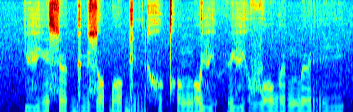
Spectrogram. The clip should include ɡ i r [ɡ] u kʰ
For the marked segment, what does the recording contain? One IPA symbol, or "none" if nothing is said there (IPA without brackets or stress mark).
x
